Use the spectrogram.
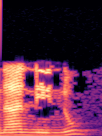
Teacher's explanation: We deal with the vowel noon, a noon al-mutaharrika, which exits obviously from the tip of the tongue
